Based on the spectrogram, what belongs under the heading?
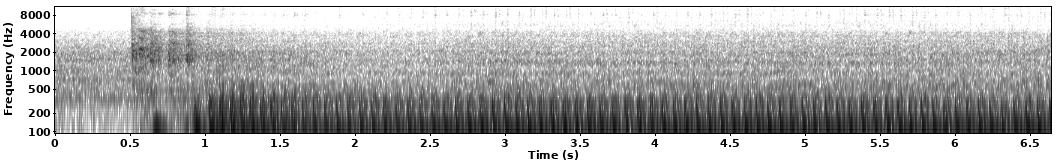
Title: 2010 ktm 690 bad fuel pump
